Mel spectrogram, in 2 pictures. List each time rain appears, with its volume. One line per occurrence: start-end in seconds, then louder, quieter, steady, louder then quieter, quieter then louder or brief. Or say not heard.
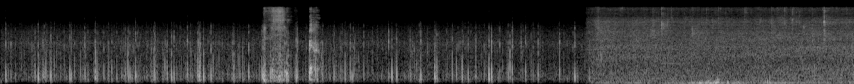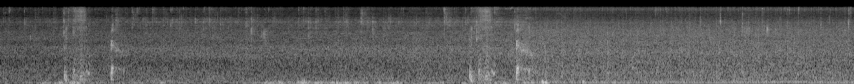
0.0-17.0 louder.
